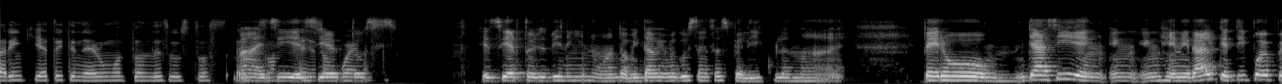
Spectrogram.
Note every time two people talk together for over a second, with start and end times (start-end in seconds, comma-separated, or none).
2.3-3.8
